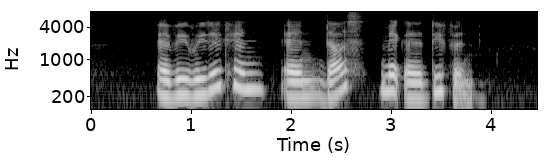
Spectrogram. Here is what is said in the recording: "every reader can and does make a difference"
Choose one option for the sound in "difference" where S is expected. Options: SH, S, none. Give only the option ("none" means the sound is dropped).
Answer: none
